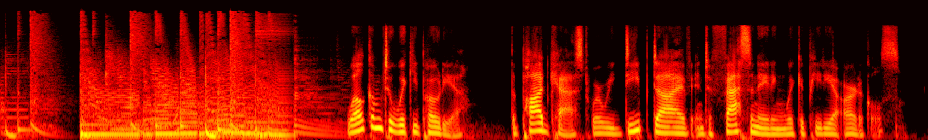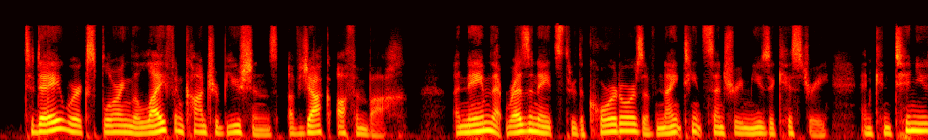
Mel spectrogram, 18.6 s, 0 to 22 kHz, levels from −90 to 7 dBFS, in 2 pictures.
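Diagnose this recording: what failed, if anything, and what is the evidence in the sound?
At 2.79 to 2.95 s there is a call audio freeze in the network path. The last sound is stretched into a fading 136 ms tail, and the audio then resumes where it stopped with nothing lost. The likely cause is late packets draining the jitter buffer. Unlike concealed loss, no audio is missing.

A jitter buffer speed-up occurs at 8.66 to 9.68 s, running at 106% and trimming about 70 ms. It happens again at 17.52 to 18.43 s at 105%, removing about 50 ms. Pitch periods are cut to shrink the buffer, so the sound hurries while keeping its pitch, which rules out a resampling error.

Short concealed packet loss at 9.73 to 9.76 s leaves a brief smear. About 40 ms never reached the decoder, and the receiver patched the gap with an 18 ms extrapolation before blending back into the real signal. Unlike the freeze, real audio is lost here rather than delayed.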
